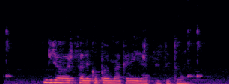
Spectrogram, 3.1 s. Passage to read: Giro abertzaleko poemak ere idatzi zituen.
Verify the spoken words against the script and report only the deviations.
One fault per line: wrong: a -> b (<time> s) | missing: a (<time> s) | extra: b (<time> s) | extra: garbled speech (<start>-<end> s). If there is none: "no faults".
no faults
